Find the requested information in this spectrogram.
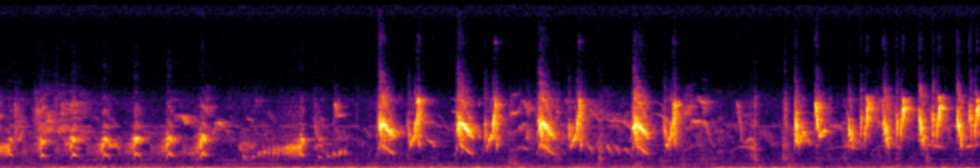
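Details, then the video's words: Jentet bird delivering a rapid series of high chirps, then louder, harsher squeaky notes, steady and chattering, with a low background hum. "Kicau mania burung Jentet bersuara.."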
